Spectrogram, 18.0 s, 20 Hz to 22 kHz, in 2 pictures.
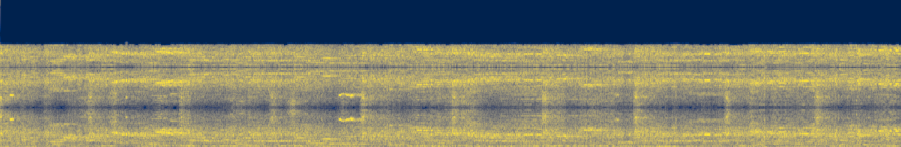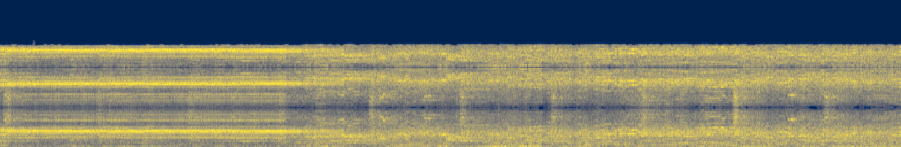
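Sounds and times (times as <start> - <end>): crowd noise: 0.0 - 18.0
music in a gymnasium: 0.0 - 18.0.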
